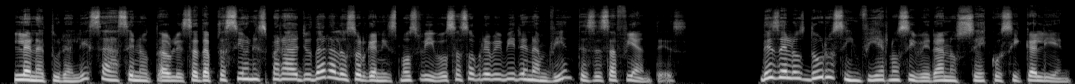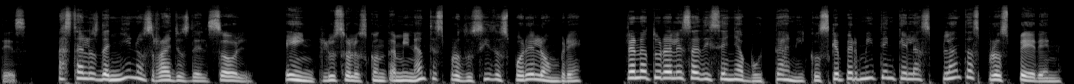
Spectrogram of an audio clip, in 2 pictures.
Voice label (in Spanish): Spanish nature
